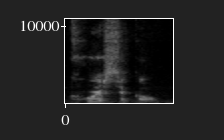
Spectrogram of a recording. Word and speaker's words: Corksicle: using my um corksicle they pronounce that corsical corsical mug this is um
